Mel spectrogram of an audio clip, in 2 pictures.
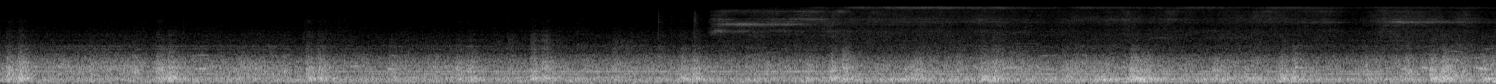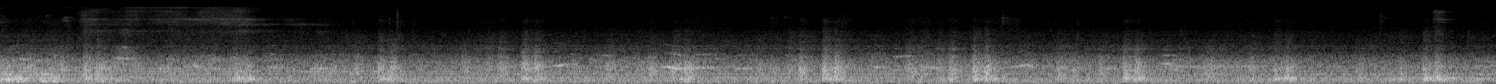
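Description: JR Minobu Line electric train running along the track, heard from inside the carriage: a steady running rumble and hum with repeated clicks over the rail joints. A high wheel squeal joins in from about 7 to 17 seconds in.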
